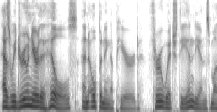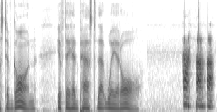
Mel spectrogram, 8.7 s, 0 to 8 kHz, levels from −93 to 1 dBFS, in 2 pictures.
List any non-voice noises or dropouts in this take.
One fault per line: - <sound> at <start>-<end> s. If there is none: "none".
- laugh at 8.0-8.6 s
